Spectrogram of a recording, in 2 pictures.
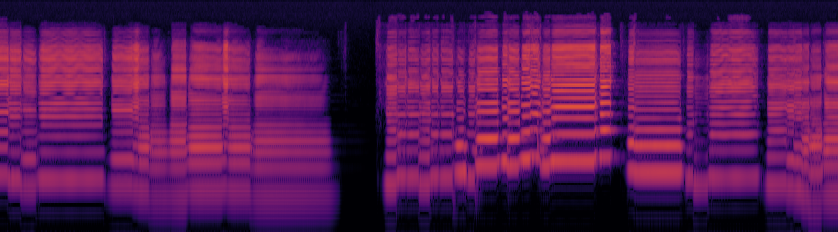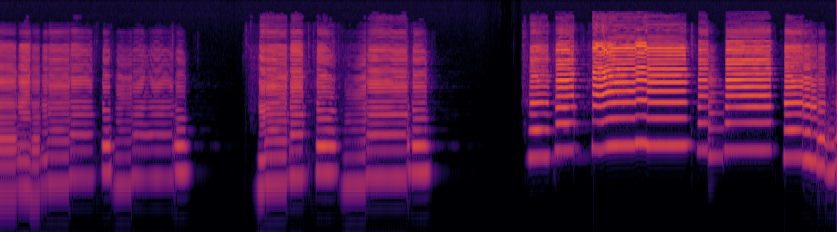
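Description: Tenor saxophone played solo in melodic phrases, broken by three short pauses. A professional tenor is played at first, then after a pause a student-model tenor.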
